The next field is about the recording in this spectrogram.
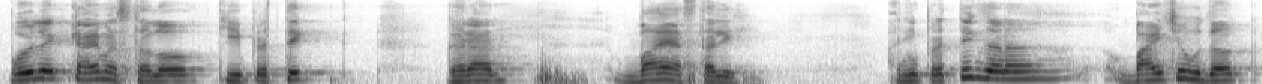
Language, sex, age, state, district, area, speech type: Goan Konkani, male, 30-45, Goa, Bardez, urban, spontaneous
